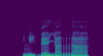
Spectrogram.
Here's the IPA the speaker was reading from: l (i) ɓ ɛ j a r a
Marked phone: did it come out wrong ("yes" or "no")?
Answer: no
